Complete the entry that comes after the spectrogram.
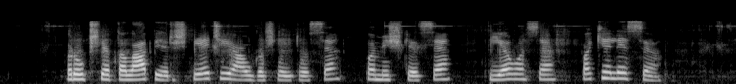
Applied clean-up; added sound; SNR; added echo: neural separator model SepFormer DNS4.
